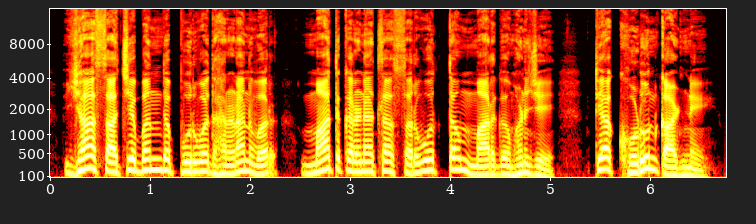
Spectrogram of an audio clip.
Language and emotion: Marathi, neutral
